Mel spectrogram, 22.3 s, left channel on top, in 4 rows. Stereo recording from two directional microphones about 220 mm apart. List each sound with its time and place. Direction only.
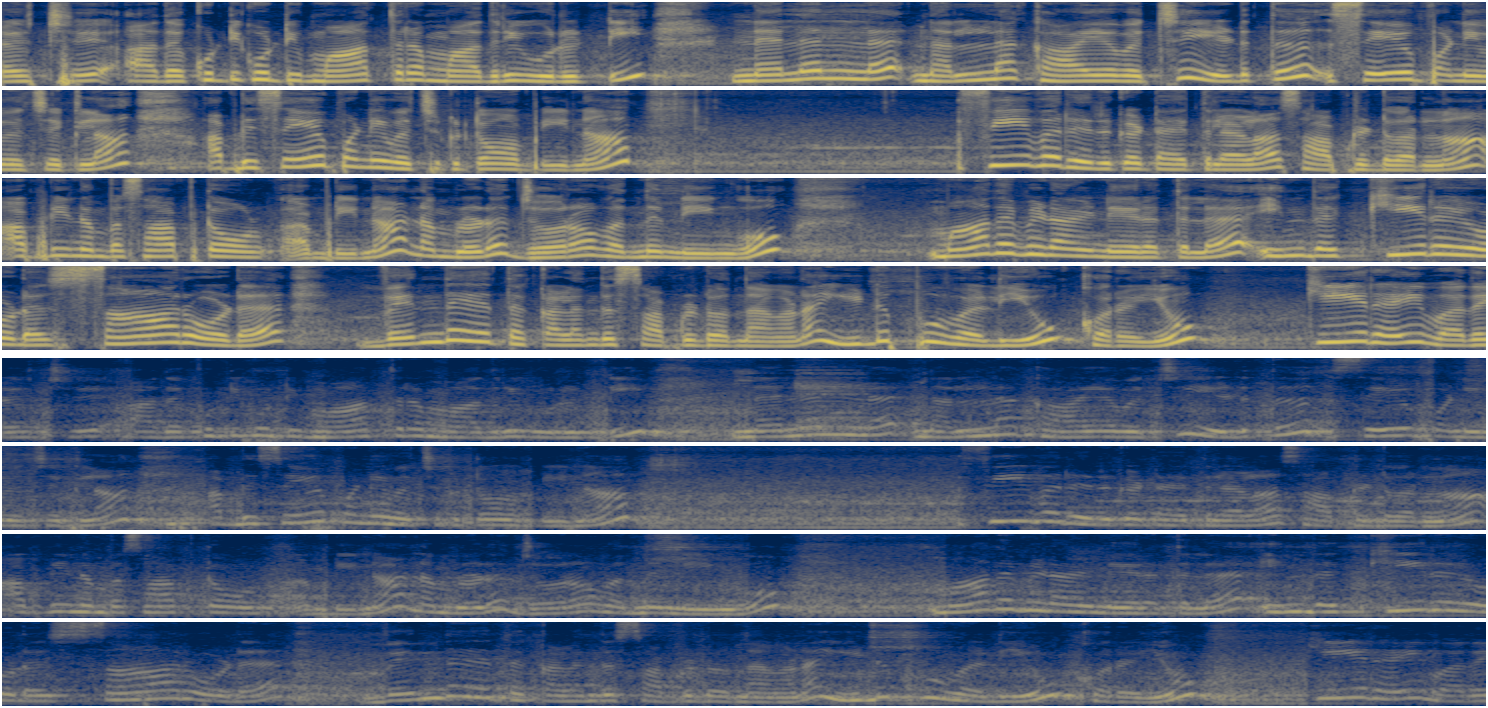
0.0 s a woman's voice: 50° left (ahead or behind)
9.2 s a woman's voice: 50° left (ahead or behind)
